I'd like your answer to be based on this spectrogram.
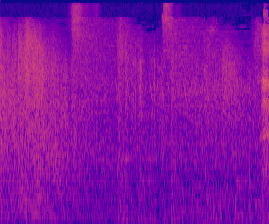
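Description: Unit gunfire in the strategy game Fall of the Samurai, a dense, continuous crackle of massed musket or rifle volleys and distant cannon rumble, steady and noisy throughout with no voices.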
